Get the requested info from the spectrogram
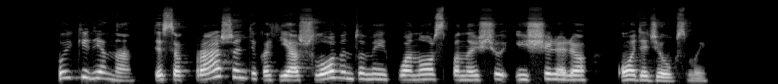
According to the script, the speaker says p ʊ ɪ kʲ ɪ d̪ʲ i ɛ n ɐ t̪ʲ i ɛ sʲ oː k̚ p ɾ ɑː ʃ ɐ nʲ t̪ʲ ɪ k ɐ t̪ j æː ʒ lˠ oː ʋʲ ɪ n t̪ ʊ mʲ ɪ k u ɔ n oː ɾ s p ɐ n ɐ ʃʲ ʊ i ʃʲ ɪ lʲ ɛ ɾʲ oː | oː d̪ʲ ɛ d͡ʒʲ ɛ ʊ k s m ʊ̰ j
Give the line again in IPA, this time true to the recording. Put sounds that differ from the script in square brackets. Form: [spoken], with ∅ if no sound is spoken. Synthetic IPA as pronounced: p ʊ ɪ kʲ ɪ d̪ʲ i ɛ n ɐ t̪ʲ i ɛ sʲ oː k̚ p ɾ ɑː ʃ ɐ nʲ t̪ʲ ɪ k ɐ t̪ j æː [ʃ] lˠ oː ʋʲ ɪ n t̪ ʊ mʲ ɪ k u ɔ n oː ɾ s p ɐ n ɐ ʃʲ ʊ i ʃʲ ɪ lʲ ɛ ɾʲ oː | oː d̪ʲ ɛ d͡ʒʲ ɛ ʊ k s m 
